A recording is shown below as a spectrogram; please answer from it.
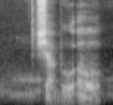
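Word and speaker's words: Shavuot: Shabuot. Thank you. Yeah, Shabuot would be plural. Shabua would be singular. Natzareth. Shabuot.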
